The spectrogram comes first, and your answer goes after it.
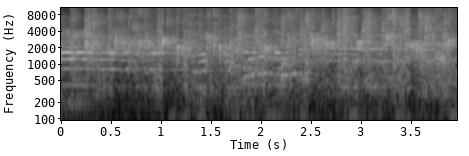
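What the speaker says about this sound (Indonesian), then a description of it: "Kasih tepuk tangan untuk Kansa." Elementary schoolchildren in a classroom clap for a classmate, a loose burst of small hands clapping near and slightly uneven, with children's voices chattering underneath.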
